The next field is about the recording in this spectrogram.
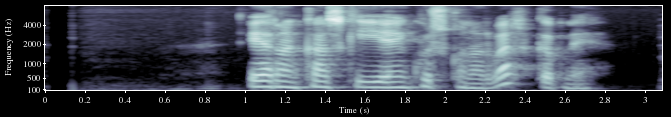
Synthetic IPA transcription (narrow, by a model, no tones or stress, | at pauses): ɛɾ̥hankʰanscɪiejnkvɛɾ̥skɔːnaɾvɛr̥kapnɪ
